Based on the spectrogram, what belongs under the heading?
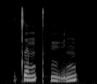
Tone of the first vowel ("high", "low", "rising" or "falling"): rising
